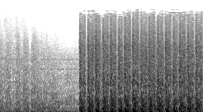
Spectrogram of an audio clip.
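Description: A heavy gun fires in rapid, loud bursts.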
